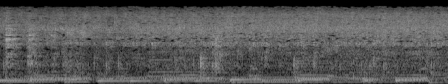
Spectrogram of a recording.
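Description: Green chillies frying with mustard seeds, dals and curry leaves in hot ghee and oil in a kadai, sizzling steadily while a wooden spatula stirs and scrapes the pan with short ticks.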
